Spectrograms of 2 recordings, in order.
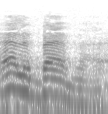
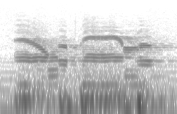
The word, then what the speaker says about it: Alabama: The top one is the American pronunciation with strong and weak syllables, and the French one, the bottom, is with more equal syllables.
